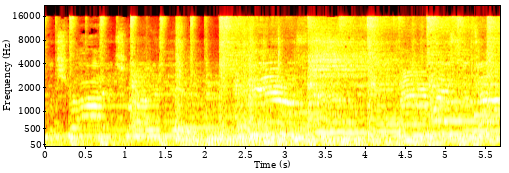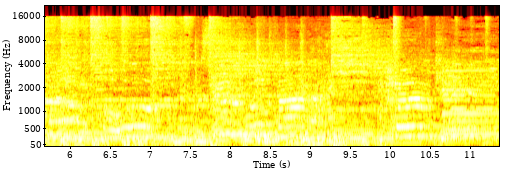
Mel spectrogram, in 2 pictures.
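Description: Live band playing: electric guitar, bass, drums and keyboards, with a singer's voice over it at times.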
